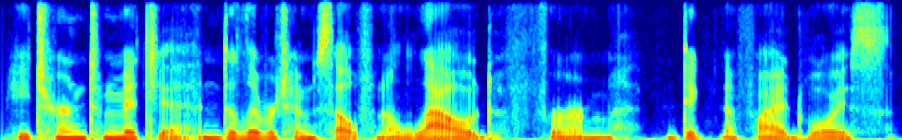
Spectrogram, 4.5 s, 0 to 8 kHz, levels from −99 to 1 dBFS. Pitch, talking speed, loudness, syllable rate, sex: 170 Hz, 175 wpm, -21 LUFS, 5.5 syllables/s, female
